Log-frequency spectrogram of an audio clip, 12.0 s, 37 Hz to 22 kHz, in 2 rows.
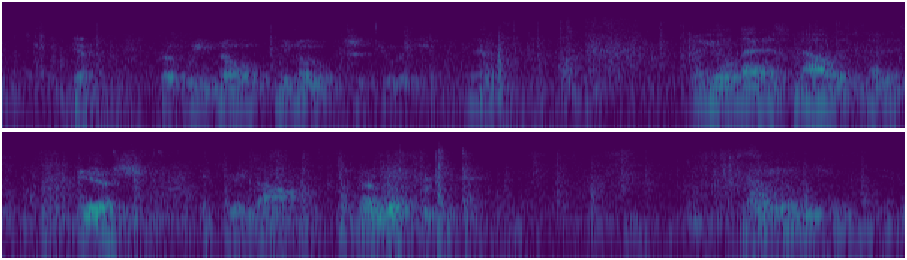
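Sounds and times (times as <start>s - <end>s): paper rustling: 1.9s - 11.9s.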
